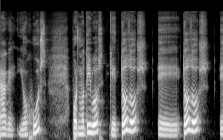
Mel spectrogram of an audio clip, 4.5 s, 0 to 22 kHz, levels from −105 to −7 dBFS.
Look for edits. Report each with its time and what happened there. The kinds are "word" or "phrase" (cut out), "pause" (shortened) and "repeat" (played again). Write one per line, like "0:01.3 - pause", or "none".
0:01.5 - word
0:02.2 - word
0:03.6 - repeat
